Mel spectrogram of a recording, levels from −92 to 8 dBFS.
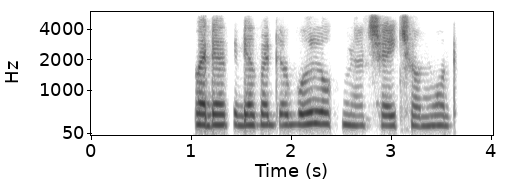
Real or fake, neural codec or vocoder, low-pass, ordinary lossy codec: fake; codec, 16 kHz, 1 kbps, X-Codec, HuBERT features, trained on general audio; 5.4 kHz; AAC, 48 kbps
